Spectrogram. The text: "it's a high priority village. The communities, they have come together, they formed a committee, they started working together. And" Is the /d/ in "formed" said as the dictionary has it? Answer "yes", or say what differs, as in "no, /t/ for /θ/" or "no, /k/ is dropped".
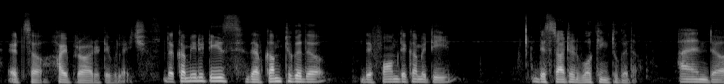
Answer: yes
